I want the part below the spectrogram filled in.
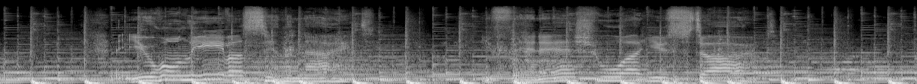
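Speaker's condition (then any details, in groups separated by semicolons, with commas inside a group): No condition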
